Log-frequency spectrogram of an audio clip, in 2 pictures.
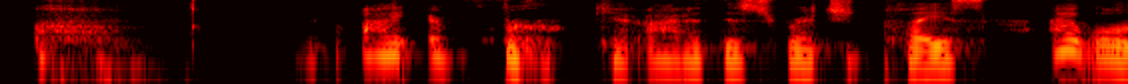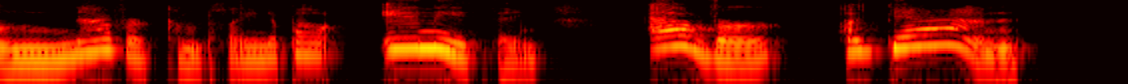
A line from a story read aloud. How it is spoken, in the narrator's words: Elizabeth mumbled to herself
